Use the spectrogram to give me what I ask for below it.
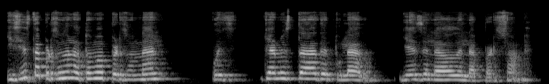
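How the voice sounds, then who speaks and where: A woman's voice: fairly high pitch, a little fast. A woman, a guest academic who speaks in a reflective, conversational way and illustrates her points with personal anecdotes. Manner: reflective, tells stories and checks in with '¿no?'.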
